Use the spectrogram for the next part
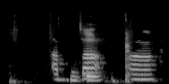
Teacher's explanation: با کا جو ہے مخرج ہونٹوں کے دو ہونٹوں کے درمیان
